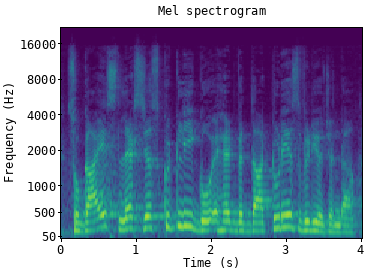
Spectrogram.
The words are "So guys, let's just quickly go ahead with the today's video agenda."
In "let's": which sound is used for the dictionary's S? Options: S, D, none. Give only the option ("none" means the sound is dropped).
S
